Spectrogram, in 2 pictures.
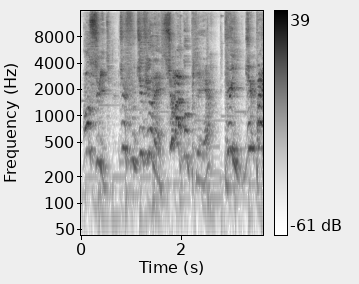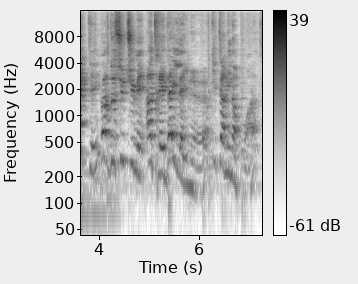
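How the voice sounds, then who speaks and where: A woman giving a crude comic makeup tutorial, brash and mocking, shouting her punchlines. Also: high-pitched, sing-song, a little slow, few pauses, reverberant, over music.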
